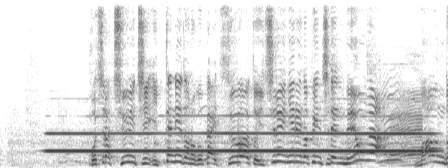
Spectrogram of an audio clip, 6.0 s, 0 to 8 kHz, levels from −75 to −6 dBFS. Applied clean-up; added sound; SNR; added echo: none; Wind instrument, woodwind instrument; -5 dB; none.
